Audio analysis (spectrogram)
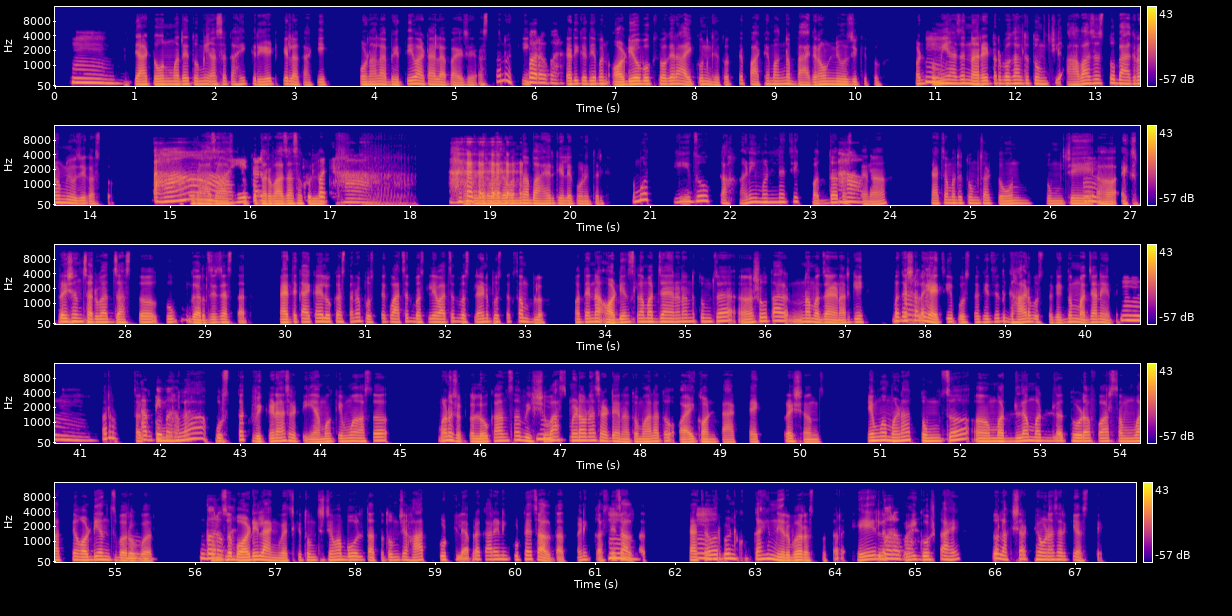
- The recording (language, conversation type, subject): Marathi, podcast, कथा सांगताना समोरच्या व्यक्तीचा विश्वास कसा जिंकतोस?
- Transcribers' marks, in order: in English: "बॅकग्राउंड म्युझिक"; in English: "ऍज अ नरेटर"; in English: "बॅकग्राउंड म्युझिक"; drawn out: "हां"; put-on voice: "खूर"; laugh; in English: "ऑडियन्सला"; in English: "आय कॉन्टॅक्ट, एक्सप्रेशन्स"; in English: "ऑडियन्स"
